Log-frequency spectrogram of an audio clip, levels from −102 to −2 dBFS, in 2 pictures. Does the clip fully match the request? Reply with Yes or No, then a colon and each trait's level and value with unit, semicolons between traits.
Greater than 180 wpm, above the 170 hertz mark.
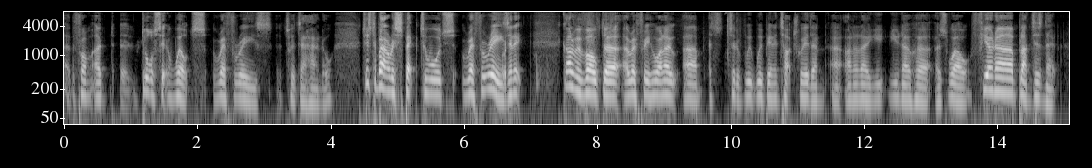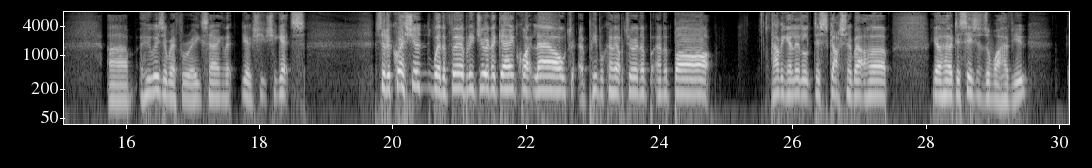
No: average, 195 wpm; medium, 150 Hz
